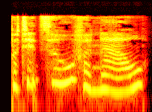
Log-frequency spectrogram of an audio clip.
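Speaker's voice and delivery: a frightened suspect begging to be believed; Carol, distressed woman. A narrator's reading. Suspect pleads her story to the sergeant, high and pleading.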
